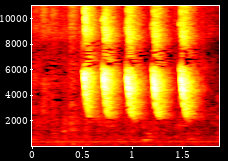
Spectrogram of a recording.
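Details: Songbird singing: five loud, sharp, high chirps in quick even succession, each falling slightly, about four per second, against a quiet background.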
